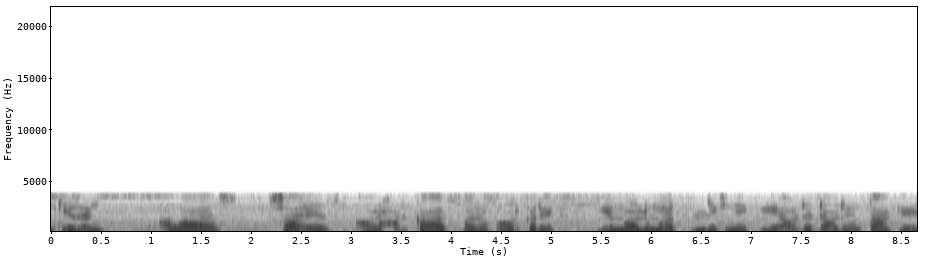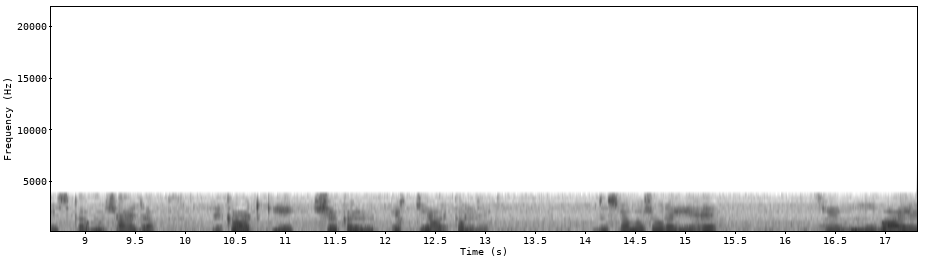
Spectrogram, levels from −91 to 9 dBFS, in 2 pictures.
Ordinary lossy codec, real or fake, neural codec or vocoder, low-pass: none; fake; vocoder, 22.05 kHz, 80 mel bands, HiFi-GAN; 3.6 kHz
